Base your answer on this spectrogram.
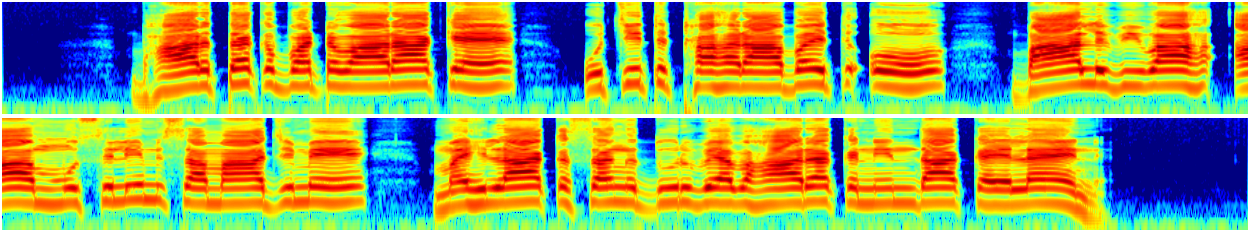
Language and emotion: Maithili, neutral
